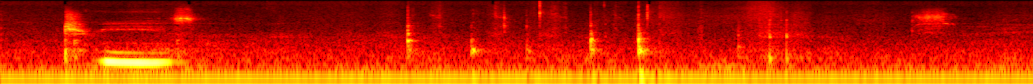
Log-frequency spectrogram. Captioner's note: tapping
